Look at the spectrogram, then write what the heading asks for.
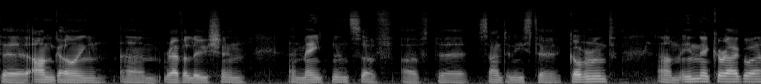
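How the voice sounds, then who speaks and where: On a very clean recording with a silent background, a man with a Dublin accent speaks at a fairly slow pace and a fairly low pitch. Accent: Dublin Irish. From Ireland, Dublin. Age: 20s. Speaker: graduate student. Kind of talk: interview. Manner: halting, many fillers.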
